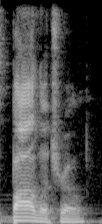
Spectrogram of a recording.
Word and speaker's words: Balatro: It's Balatro. The first syllable is what's pushed.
